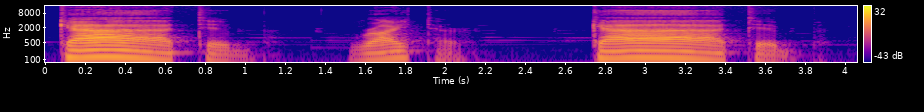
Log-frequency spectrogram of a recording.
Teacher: I am intentionally extending the long vowel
